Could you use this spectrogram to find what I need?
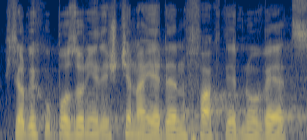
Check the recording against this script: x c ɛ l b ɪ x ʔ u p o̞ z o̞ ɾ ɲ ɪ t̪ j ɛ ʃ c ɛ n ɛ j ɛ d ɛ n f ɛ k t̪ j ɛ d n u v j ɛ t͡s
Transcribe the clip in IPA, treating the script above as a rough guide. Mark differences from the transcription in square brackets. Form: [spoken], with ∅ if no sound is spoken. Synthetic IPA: x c ɛ l b ɪ x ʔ u p o̞ z o̞ ɾ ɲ ɪ t̪ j ɛ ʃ c ɛ n [a] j ɛ d ɛ n f [a] k t̪ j ɛ d n u v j ɛ t͡s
